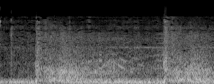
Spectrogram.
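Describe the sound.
Armed officers fire gunshots at a man on the ground, a few sharp, brief cracks cutting through a steady, noisy background.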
